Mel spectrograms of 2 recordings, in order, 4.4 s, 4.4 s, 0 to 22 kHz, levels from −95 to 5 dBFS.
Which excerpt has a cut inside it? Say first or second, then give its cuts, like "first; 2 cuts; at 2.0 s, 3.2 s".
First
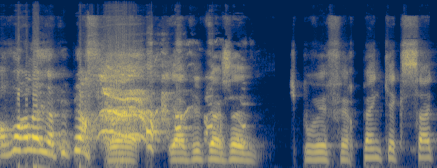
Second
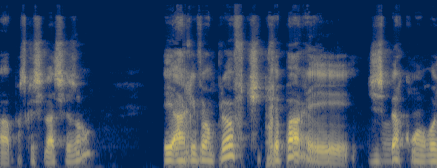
first; 1 cut; at 2.7 s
